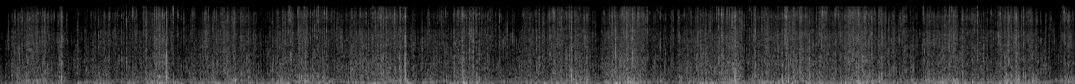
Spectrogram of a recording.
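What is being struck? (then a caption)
Inflated plastic bag. An inflated, hollow white plastic bag, held from below, is squeezed and rustled with the hands. Its continuous crinkling rustle spreads from a low rumble up to bright hiss, broken by occasional sharper crackles, and stays at a steady, moderate level throughout.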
